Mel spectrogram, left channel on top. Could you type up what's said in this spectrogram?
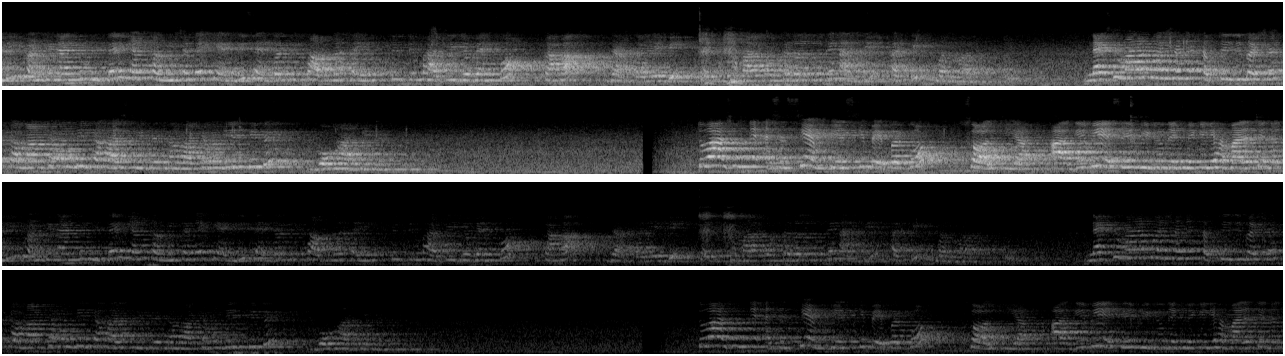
में हिल्टन यंग कमीशन ने केंद्रीय सेंटर की स्थापना संयुक्त भारतीय रिजर्व बैंक को कहा जाता है, ये भी सही। हमारा कौन सा गलत होता है? 1931 वाला। नेक्स्ट हमारा क्वेश्चन है, सबसे इजी क्वेश्चन, कामाख्या मंदिर कहाँ स्थित है? कामाख्या मंदिर स्थित है गुवाहाटी में। तो आज हमने एसएससी एमटीएस के पेपर को सॉल्व किया। आगे भी ऐसे वीडियो देखने के लिए हमारे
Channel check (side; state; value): right; quieter; 21.0 dB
